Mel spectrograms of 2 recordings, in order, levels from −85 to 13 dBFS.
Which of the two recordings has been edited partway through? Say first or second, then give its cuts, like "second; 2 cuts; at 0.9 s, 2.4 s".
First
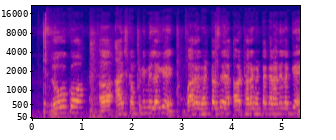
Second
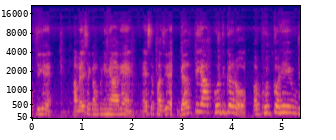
second; 2 cuts; at 2.9 s, 4.4 s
